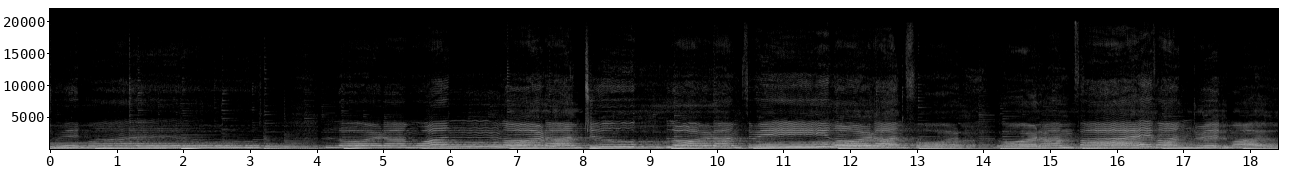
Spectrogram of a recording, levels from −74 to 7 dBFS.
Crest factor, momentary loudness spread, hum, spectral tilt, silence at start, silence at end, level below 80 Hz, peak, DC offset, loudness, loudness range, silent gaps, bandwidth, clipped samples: 16 dB; 7 LU; none; -7 dB/octave; 0 s; 0 s; -32 dBFS; -6 dBFS; 0.1%; -24 LUFS; 4 LU; none; 20 kHz; under 0.1%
